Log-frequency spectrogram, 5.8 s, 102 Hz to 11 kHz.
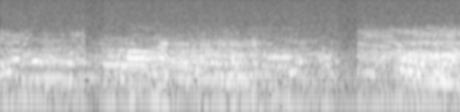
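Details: Rutting red deer stags vying over hinds in Västmanland, Sweden, 2010, give rough, buzzy, overlapping groaning roars that dip briefly twice and then rise again in a grating chorus.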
